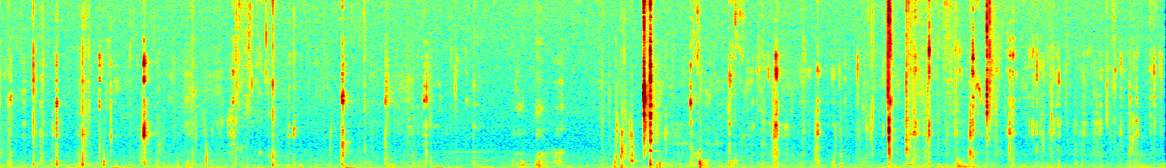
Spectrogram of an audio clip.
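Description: Close-miked chewing of pizza, with irregular wet mouth clicks and crunches of crust.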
